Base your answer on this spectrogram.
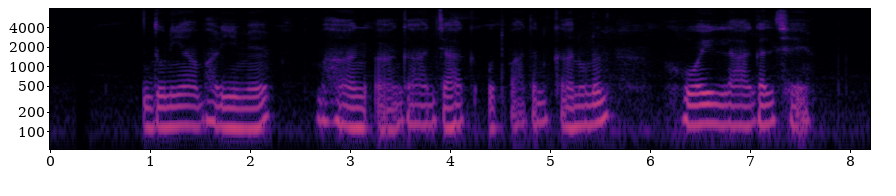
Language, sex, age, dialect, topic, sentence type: Maithili, male, 18-24, Eastern / Thethi, agriculture, statement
